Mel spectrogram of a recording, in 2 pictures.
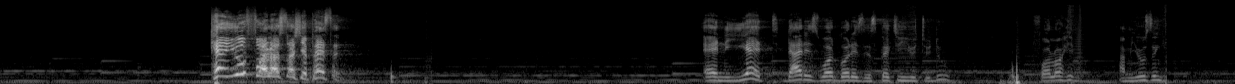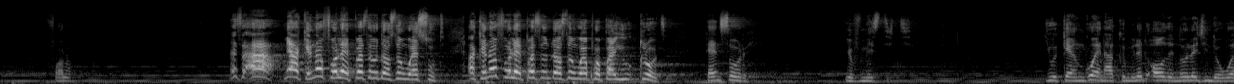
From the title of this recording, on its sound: LIVE AT ABC ROBEGA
